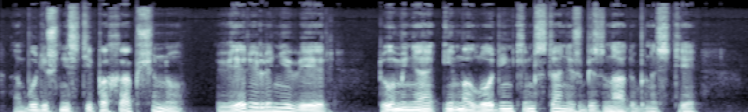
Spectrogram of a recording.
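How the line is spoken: Gentle, old woman. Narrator (Russian): Старуха ласково сказала вслед

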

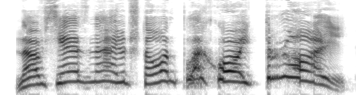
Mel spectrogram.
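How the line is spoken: Wailing scream. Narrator (Russian): завопил

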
